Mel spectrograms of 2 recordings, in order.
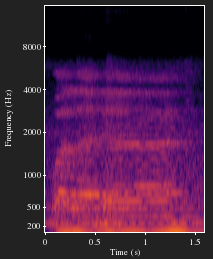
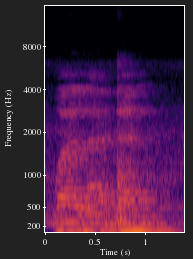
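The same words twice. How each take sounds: First: The final vowel is drawn out long. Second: The final vowel is kept short. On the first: The speaker calls it wrong. "Jadi bukan waladan" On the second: The speaker calls it right. "tapi waladan, jadi tidak dipanjangkan"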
